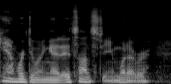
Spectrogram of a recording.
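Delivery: low-key, hushed, soft stage whisper. Imitating a quiet, barely acknowledged game release: imitating a half-whisper. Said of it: "whispered, like".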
